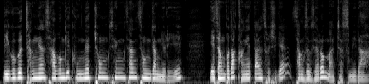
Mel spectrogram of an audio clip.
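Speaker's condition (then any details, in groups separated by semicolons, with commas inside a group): No condition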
